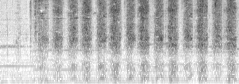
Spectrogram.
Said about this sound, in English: This I think it's called a Japanese style blade. It cuts on the push and the pull. It's very nice for this sort of thing.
